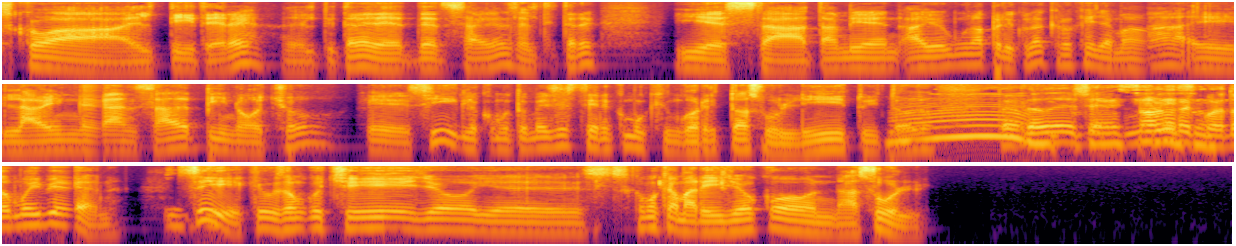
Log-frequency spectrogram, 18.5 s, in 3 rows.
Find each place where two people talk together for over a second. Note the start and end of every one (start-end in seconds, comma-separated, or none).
10.6-12.2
